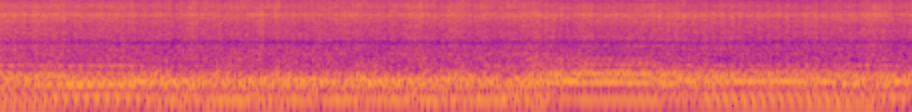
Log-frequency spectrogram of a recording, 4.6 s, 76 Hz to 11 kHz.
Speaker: She runs finally after 3 or 4 months. But there is smoke coming off the side. How awesome is that? That sounds wicked.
